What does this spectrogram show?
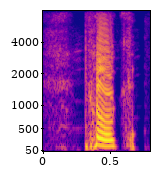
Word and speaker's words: Puk: I wanted to call him Puck so bad, but I talked to the teams before. It is puke. They It's P O K is how they tell you to pronounce it. Puke. Uh, and so, but it's P U K is the actual spelling.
